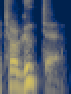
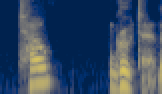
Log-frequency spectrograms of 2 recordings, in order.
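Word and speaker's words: Togruta: So, Ahsoka Tano, the main character in this series entitled show, is a Torghuta. Torghuta. That is how you say the race of her people.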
